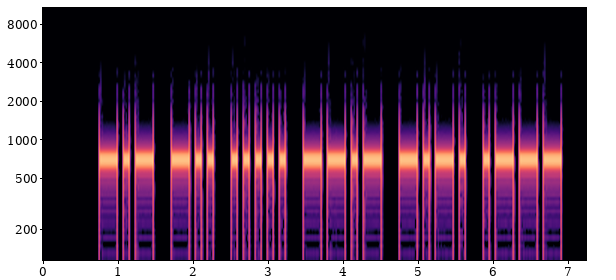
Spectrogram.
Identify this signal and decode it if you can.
Morse code, heard as a keyed tone, about 15 wpm, 700 Hz. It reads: KD5QCJ
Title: USA Call Signs Repeated 3x 15wpm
